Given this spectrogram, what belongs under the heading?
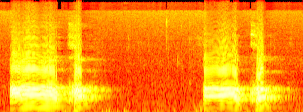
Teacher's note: we double the vowel of the pronoun wo, so it will become woko, or just elongate the vowel and then add the verb. So in written we write woreko, but in speaking we say woko.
